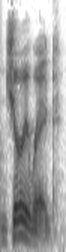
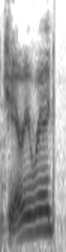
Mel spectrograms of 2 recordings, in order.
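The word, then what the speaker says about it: jury-rig: So, apparently, it's pronounced jury rig, not jerry rig.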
